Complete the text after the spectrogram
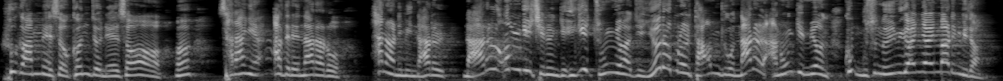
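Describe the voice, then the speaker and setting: Lively high-pitched male pastor preaching. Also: a little fast. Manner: fires rhetorical questions at the congregation; swings between loud emphatic bursts and low asides. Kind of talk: Sunday sermon.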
